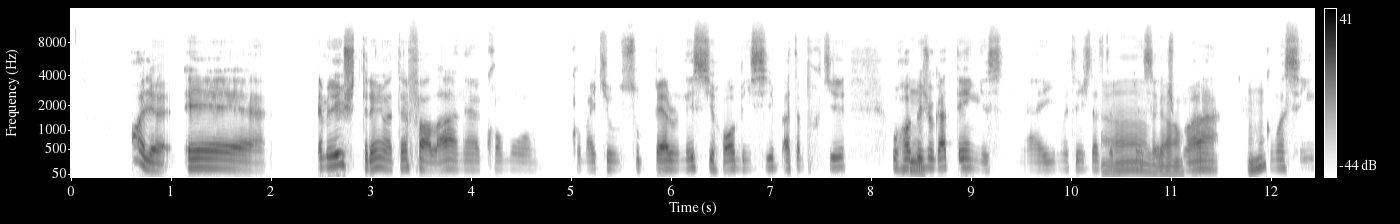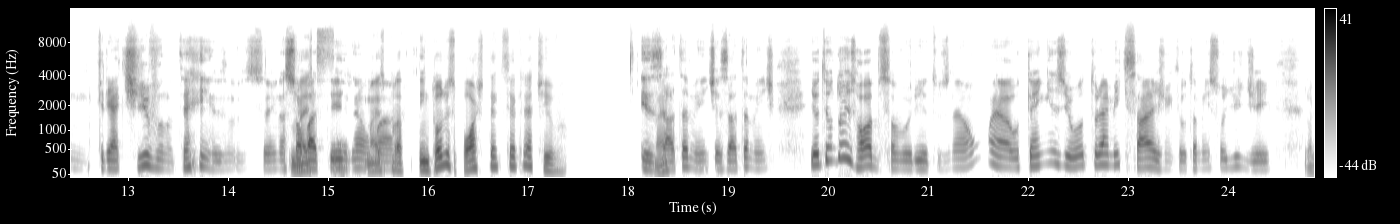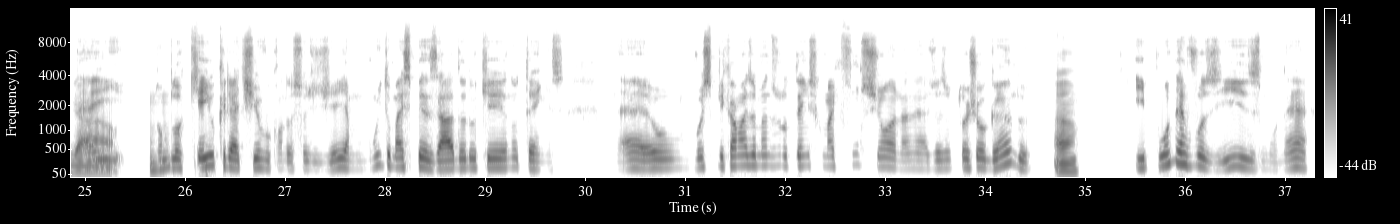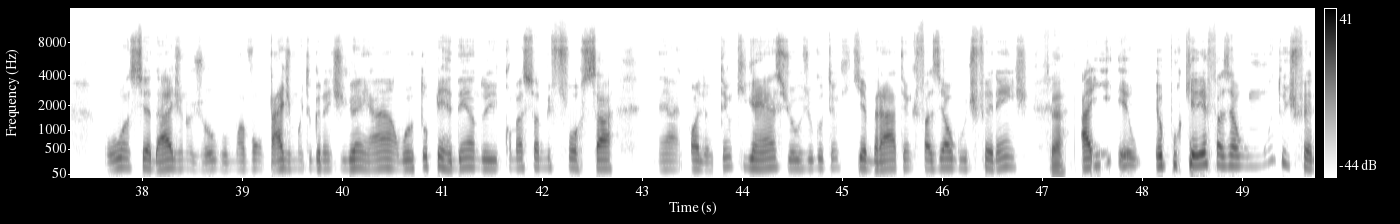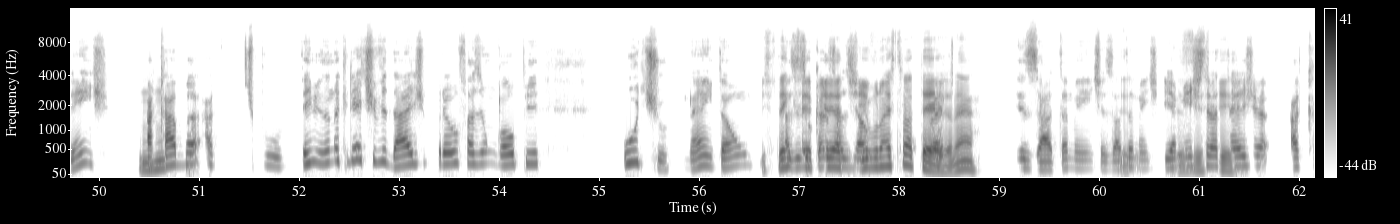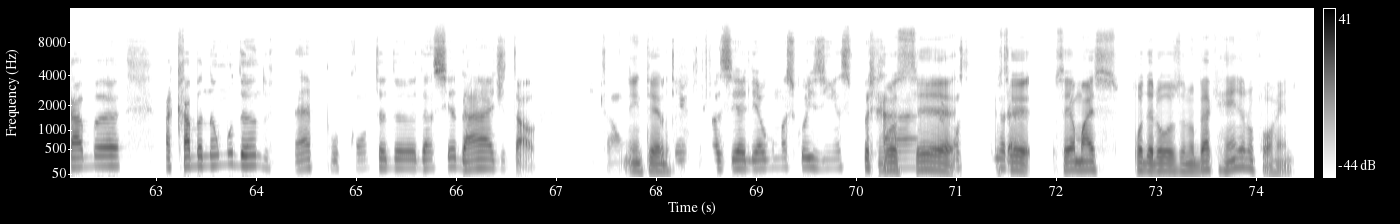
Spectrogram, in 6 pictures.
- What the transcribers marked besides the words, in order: tapping; in English: "backhand"; in English: "forehand?"
- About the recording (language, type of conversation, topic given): Portuguese, podcast, Como você supera bloqueios criativos nesse hobby?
